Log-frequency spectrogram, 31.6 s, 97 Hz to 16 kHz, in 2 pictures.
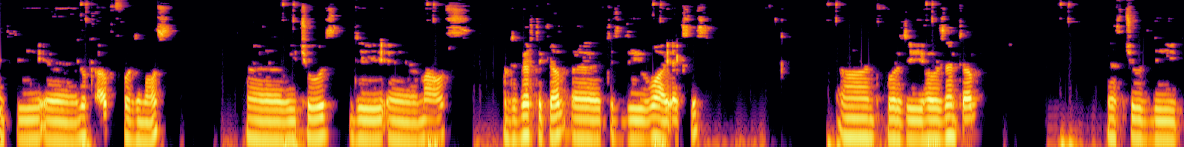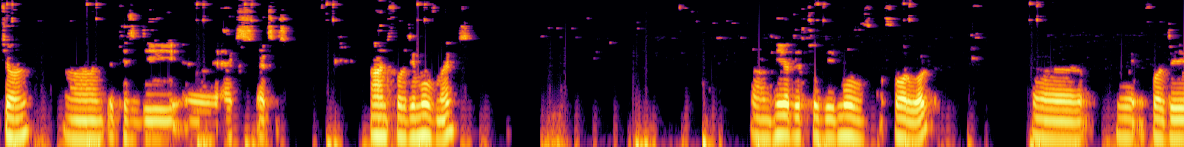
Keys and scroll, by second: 24.3 F10.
